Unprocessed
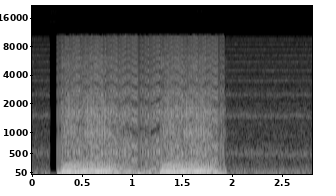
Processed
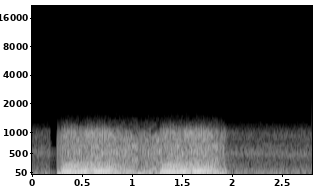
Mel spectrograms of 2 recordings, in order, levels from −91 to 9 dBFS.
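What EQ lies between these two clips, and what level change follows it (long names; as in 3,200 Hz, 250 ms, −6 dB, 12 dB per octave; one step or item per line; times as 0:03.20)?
Butterworth low-pass 990 Hz 96 dB per octave
mains-hum notches 60/120/180/240/300/360/420/480/540/600 Hz
notch filter 750 Hz, Q 18
+6.0 dB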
